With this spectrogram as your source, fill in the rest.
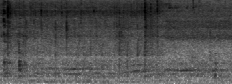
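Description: A tempering for spinach dal fries in hot oil with a soft, continuous crackling sizzle close by and a few brief clinks.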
